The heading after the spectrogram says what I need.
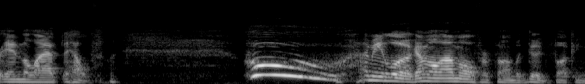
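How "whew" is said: long, high-pitched loud whew; drawn-out high whoop of relief. Real, not acted. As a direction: let out a big sustained high "whoo". Exclaims after praising women's wrestling.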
